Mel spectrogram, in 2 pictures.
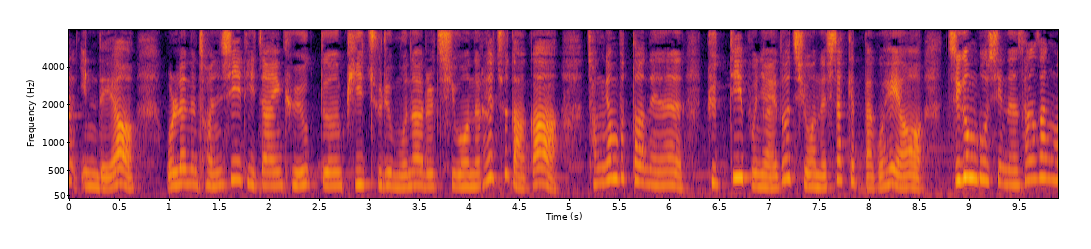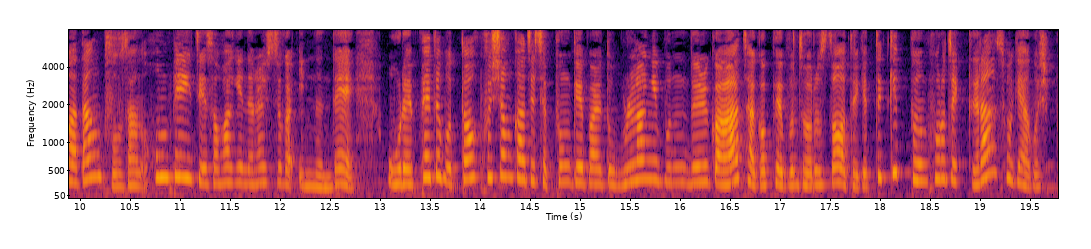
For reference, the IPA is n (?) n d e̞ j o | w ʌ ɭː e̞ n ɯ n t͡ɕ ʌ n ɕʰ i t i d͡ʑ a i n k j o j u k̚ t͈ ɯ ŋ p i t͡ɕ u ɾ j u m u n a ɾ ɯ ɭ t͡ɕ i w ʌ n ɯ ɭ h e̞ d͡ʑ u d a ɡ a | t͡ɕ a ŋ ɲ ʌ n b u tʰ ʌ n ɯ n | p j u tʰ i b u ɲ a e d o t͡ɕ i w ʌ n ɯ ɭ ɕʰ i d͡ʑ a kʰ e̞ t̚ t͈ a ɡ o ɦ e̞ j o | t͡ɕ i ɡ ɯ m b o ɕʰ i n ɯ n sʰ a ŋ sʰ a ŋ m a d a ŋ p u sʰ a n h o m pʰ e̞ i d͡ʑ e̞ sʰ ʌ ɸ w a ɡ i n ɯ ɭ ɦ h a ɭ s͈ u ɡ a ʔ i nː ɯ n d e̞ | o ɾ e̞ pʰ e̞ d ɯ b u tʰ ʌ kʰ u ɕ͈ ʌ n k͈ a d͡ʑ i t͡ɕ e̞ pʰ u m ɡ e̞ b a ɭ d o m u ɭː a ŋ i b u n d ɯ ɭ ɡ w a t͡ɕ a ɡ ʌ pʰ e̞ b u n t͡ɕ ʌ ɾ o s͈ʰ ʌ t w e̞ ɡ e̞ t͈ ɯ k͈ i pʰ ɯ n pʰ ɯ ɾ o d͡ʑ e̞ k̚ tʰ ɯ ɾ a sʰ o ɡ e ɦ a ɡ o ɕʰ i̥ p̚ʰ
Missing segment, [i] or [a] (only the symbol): i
